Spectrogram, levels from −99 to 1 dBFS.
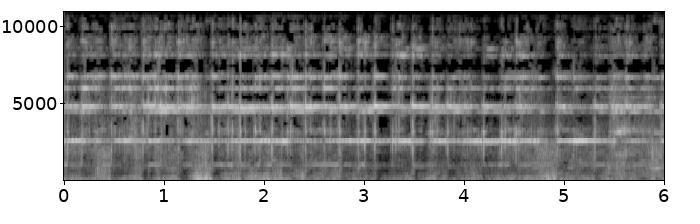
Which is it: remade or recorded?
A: recorded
